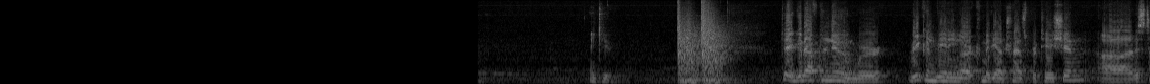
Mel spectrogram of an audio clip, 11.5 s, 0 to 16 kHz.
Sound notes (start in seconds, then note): 6.8 hammer thudding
